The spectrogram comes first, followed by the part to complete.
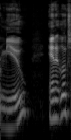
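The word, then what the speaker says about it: μ: mu and it looks like a cross between a u and an m and it's a mu and i sometimes write that out as m y u to kind of give you the idea how to say it a mu anyway that's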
